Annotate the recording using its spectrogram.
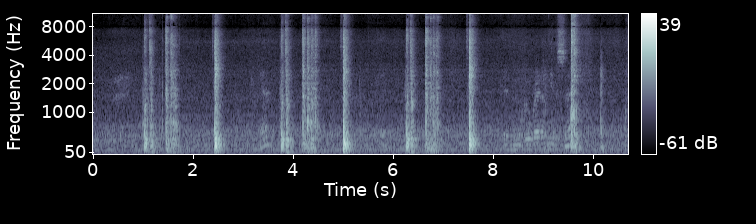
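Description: Sections of a chiropractic drop table dropping under the chiropractor's thrusts: about ten sharp clunks, irregularly spaced, roughly one a second.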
